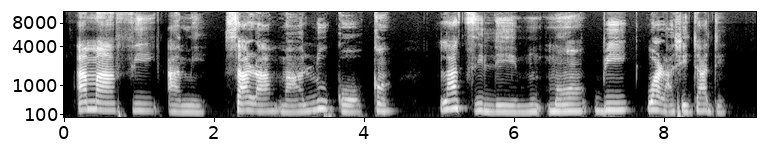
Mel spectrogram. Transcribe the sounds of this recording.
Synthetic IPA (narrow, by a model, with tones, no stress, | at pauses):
a˧mãː˦˧fi˧a˨mĩ˨ | sa˦ɾa˧mãː˨˦lu˦˨kɔ˨kã˧ | la˦ti˧le˨mɔ̃˨˦bi˦wa˦ɾa˨ʃe˧d͡ʒa˦˨de˨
